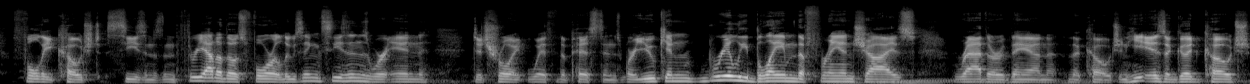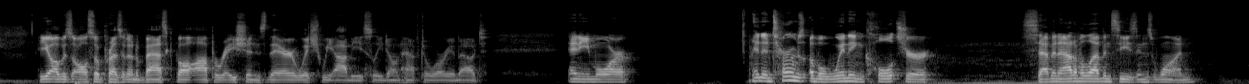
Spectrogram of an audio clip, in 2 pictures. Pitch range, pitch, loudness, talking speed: 110-135 Hz, 120 Hz, -24 LUFS, 155 wpm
